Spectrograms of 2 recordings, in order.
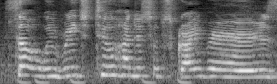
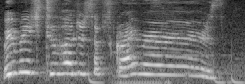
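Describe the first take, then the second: First: It sounds flat and unexcited. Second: It sounds lively and excited.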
